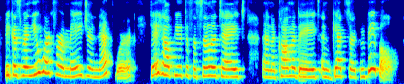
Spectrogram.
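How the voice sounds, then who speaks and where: A woman's voice: high-pitched, gravelly, darkish tone. A woman hosting an interview, speaking earnestly in long flowing runs. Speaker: podcast host.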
